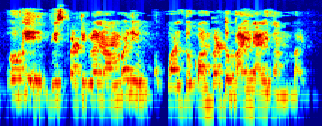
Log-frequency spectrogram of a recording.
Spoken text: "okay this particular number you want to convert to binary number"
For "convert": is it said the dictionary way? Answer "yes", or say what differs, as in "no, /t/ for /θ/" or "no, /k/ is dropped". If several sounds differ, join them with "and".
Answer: no, /f/ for /v/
